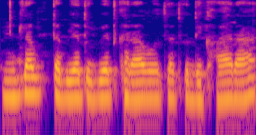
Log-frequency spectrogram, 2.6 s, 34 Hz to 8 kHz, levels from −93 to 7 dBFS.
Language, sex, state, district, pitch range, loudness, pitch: Hindi, male, Uttar Pradesh, Hamirpur, 150-160 Hz, -17 LUFS, 155 Hz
